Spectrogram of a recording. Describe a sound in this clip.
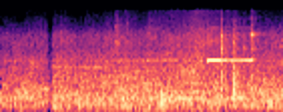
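A ticket gate beeps as a phone is tapped on its reader.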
